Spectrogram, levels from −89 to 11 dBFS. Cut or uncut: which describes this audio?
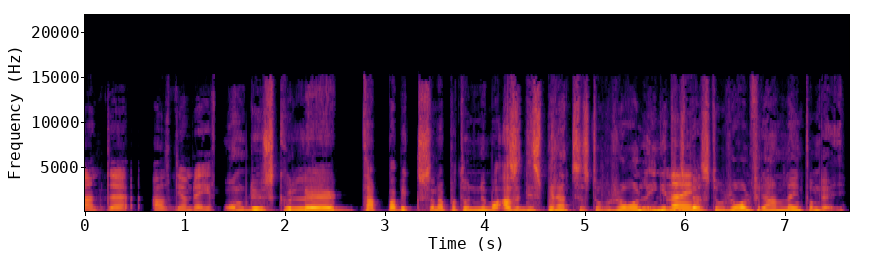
cut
